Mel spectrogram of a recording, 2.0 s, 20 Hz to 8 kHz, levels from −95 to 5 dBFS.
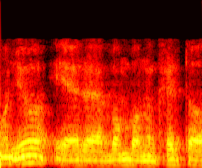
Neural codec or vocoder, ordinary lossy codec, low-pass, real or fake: codec, 16 kHz, 0.4 kbps, LongCat-Audio-Codec; AAC, 16 kbps; 7.2 kHz; fake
